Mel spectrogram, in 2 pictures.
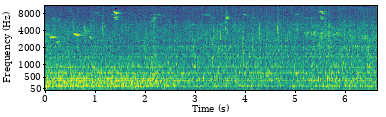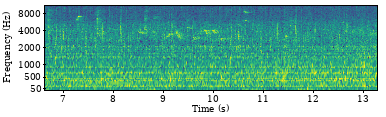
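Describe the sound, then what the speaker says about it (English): A stream flows in a steady, unbroken babble of trickling water, with faint bird calls now and then in the background and no voices. "I enjoy how water flows, the sound it makes."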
